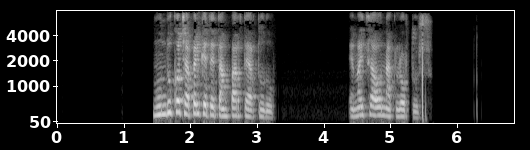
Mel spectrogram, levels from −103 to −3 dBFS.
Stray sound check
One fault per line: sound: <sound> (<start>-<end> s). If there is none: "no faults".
no faults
